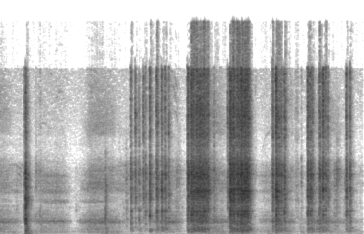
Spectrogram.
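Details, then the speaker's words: Whirlpool direct-drive washer set to spin but won't spin: uneven rattling clicks and scraping bursts from the bottom front while the drum stays still; failed drive coupling. "there's a noise coming from down at the bottom of the front the best way explain it if you can't understand it from the phone from that camera what that is it's a drive coupling they go bad like crazy on these washers"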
